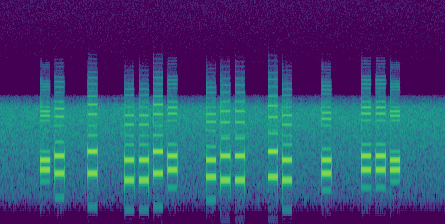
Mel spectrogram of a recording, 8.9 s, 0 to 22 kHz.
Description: DTMF, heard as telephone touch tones, dialled by machine, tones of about 200 ms. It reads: *8 9 1190 422 61 7 00*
